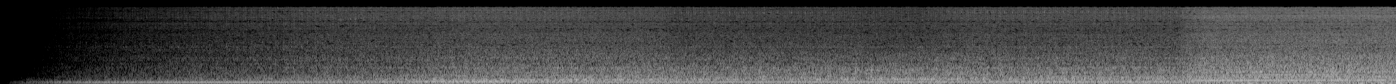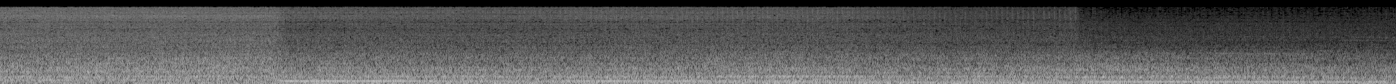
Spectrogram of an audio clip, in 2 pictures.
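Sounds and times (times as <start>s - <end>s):
Jeep Wagoneer on board aggressive driving: 1.0s - 27.9s.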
